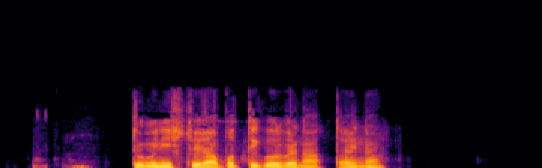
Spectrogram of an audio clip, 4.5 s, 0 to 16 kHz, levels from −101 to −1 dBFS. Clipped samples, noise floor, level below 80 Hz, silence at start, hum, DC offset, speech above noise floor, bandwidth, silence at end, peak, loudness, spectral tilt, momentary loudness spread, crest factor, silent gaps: under 0.1%; -41 dBFS; -56 dBFS; 0.65 s; none; under 0.1%; 26 dB; 6.8 kHz; 1.35 s; -2 dBFS; -16 LUFS; -9 dB/octave; 7 LU; 16 dB; 0.96-1.09 s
